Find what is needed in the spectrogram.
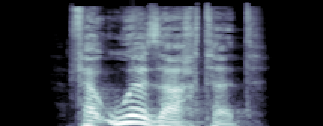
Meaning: inflection of verursachen: 1. second-person plural preterite 2. second-person plural subjunctive II
- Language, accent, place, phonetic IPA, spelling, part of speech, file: German, Germany, Berlin, [fɛɐ̯ˈʔuːɐ̯ˌzaxtət], verursachtet, verb, De-verursachtet.ogg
